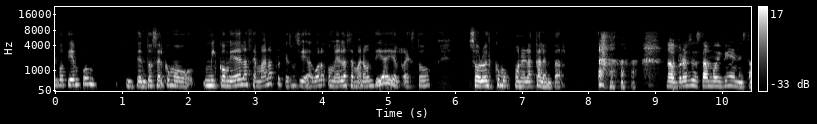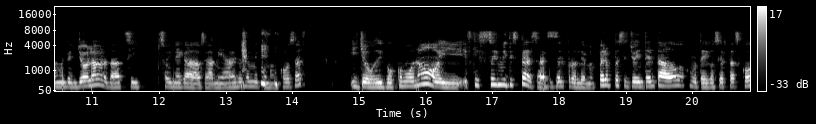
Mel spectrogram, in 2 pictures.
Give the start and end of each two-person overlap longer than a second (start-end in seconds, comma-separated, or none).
none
